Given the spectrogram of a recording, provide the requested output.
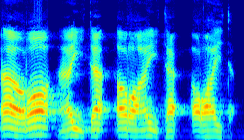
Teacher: حدث في الهمزة الثانية تسهيل بينها وبين ماذا؟ وبين الألف، بينها وبين الألف، يعني بينها وبين جنس حركتها.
